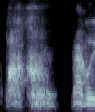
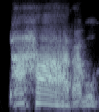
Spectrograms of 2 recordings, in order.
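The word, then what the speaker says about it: Bach: 이분의 이름을 바크라고 그래요. 그래서 모든 사람의 이름은 그 나라의 이름 그대로 불러주는 게 맞거든요. 그래서 요한에서 바크라고 이렇게 불러줘야 됩니다. 그런데 이거를 우리 한국에서는 바하라고 그렇게 발음하고 또 이제 이 미국권에서는 이거를 이제 바크라는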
